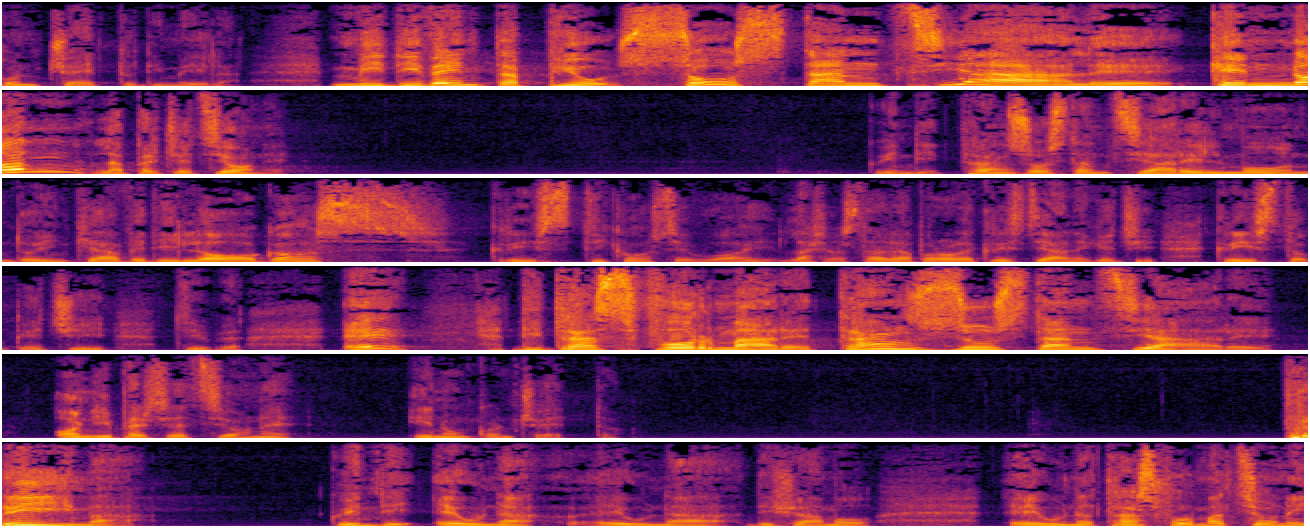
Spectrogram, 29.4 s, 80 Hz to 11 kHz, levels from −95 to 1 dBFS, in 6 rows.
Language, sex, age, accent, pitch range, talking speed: Italian, male, 60-79, native, 140-215 Hz, 105 wpm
